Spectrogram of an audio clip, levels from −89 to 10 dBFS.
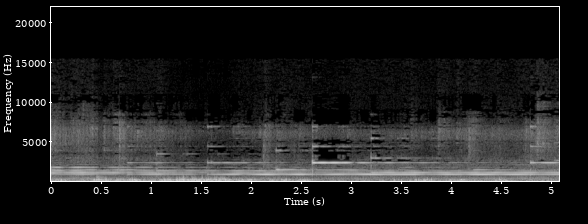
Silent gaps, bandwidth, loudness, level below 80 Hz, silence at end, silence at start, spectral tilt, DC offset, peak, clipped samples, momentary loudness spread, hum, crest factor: none; 10 kHz; -16 LUFS; -30 dBFS; 0 s; 0 s; -5.5 dB/octave; under 0.1%; -4 dBFS; under 0.1%; 6 LU; none; 12 dB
